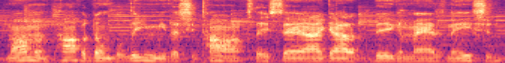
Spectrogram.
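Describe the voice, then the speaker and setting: A man's voice: on the low side, flat delivery, moderate pace, lightly acted. Man reading as a naive frontier little girl. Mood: naive, uneasy. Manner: plain childlike phrasing, read aloud. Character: young frontier girl's diary, naive, folksy, fearful. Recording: music playing behind the voice.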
